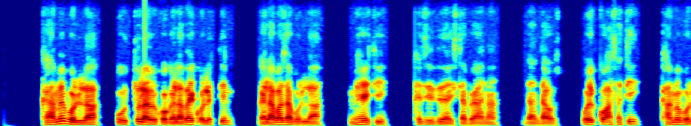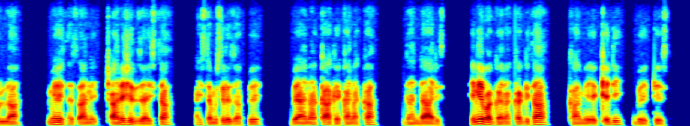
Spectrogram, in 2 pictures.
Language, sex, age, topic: Gamo, male, 18-24, agriculture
